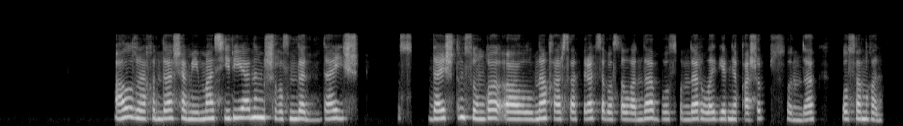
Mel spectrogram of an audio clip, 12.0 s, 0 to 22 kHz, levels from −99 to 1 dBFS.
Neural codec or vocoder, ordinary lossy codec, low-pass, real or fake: codec, 24 kHz, 6 kbps, HILCodec; none; 7.2 kHz; fake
